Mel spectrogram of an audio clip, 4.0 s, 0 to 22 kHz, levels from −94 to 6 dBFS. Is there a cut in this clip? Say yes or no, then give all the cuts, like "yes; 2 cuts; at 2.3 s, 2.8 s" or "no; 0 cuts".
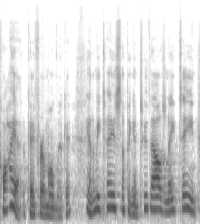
yes; 1 cut; at 1.7 s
